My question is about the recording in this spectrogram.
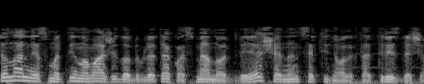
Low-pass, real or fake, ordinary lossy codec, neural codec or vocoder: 7.2 kHz; real; MP3, 24 kbps; none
